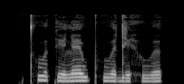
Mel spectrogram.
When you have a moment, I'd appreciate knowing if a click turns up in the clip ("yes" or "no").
no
